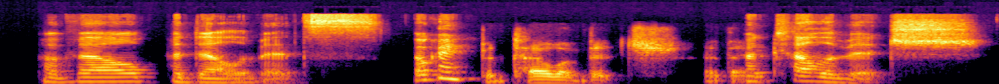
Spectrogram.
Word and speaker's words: Pavel Pedelowicz: So the W's are like V's. So Pavll Padelivitz. Pavl Podelivitz.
